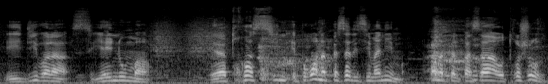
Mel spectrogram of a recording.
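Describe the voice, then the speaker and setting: Casting: rabbi, slightly high voice, lively and questioning with his class. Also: quick pace, over music. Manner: animated, questioning, joking with students. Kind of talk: lively Torah class with students.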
